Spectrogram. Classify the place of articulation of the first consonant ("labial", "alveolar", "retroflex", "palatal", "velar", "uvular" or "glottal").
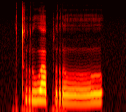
alveolar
